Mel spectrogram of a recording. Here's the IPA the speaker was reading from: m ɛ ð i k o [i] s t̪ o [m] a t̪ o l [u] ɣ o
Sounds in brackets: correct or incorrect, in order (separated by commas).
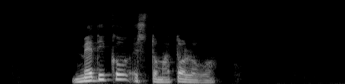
incorrect, correct, incorrect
